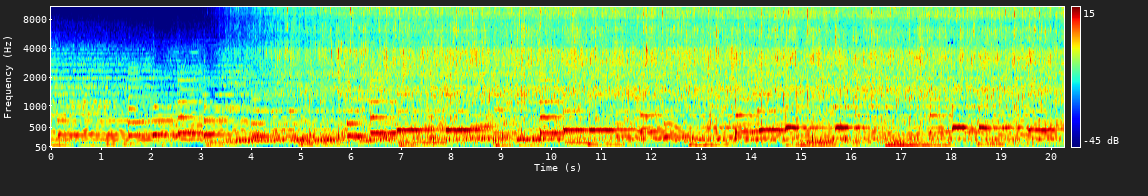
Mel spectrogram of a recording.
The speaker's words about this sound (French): entre chez lui, il prend une bonne douche glacée.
